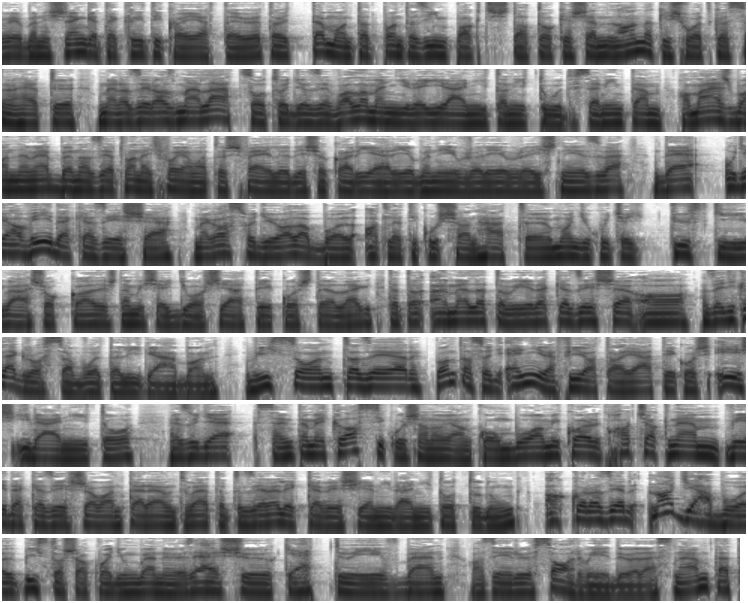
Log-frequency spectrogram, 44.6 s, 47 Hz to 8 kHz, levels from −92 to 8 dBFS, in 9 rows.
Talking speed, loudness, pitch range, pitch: 170 wpm, -11 LUFS, 100-120 Hz, 105 Hz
